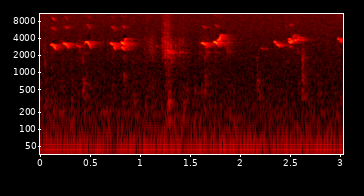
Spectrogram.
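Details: Five-day-old baby chickens in Lunenburg, Massachusetts, recorded 23 July 2017, giving high, thin peeps in quick bursts of two or three notes, with a short scratchy rustle in the middle.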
